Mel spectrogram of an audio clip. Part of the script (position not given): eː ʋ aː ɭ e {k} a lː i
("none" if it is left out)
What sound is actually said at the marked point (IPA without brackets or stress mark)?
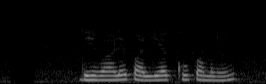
p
